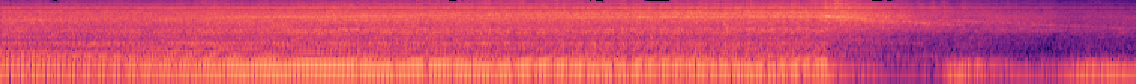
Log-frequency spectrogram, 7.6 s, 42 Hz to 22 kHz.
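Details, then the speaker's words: Turbo LS2 V8 Camaro after new lifters, held on the two-step launch limiter and building nine pounds of boost: a quick, even stutter with every cylinder firing cleanly, running on all eight, then lets off. "all right gets up on the two-step seems to be working pretty well sounds good running on all eight"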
